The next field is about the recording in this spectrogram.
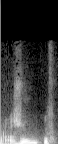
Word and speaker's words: Разумков: Есть, правда, там Разумков, который сейчас вот у них... Или Разум... Как его ударение правильно? – Разум... Разумков. – Разумков, мне кажется, да.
